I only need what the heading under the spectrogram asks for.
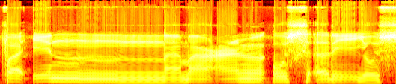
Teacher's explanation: sin kecil berharokat, sukun atau sinnya mati, jadi huruf sinnya keluar angin, hukum bacanya itu hamas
